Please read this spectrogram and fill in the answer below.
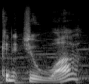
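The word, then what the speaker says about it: こんにちは: some of the hiragana, where konnichiwa, it's pronounced konnichiwa, but I believe it has the characters for bar at the end of it, which is weird.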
